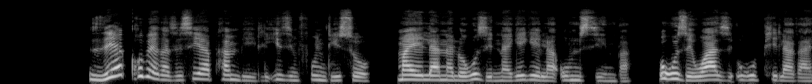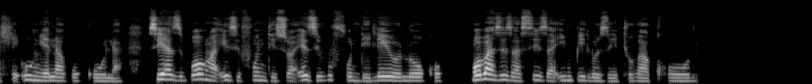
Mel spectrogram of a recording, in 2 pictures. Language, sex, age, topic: North Ndebele, female, 25-35, health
